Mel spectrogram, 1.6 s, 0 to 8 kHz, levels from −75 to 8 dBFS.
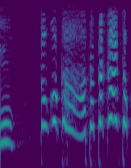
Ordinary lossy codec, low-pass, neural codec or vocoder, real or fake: none; 7.2 kHz; none; real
